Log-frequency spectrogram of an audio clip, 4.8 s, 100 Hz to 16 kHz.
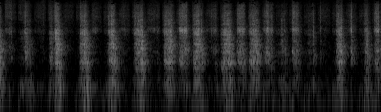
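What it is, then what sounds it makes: Scratch-art paper card being scratched. A wooden stylus scratches across a flat coated scratch-art paper sheet in a fairly steady series of short strokes, about three per second. Each stroke makes a dry, bright, raspy scrape centered near 1 kHz, with high hiss and almost no low end. Each stroke stops quickly with no ring.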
